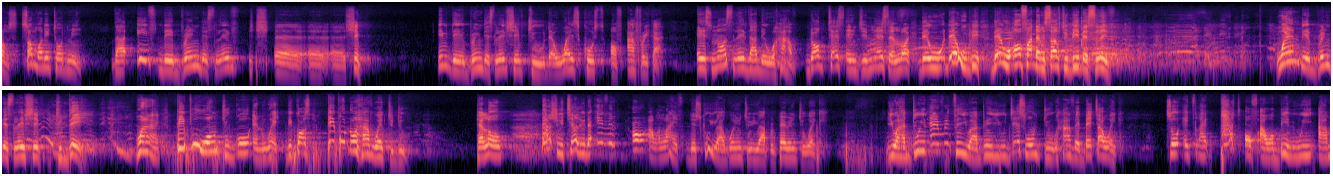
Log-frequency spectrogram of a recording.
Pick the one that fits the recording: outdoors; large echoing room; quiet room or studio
large echoing room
